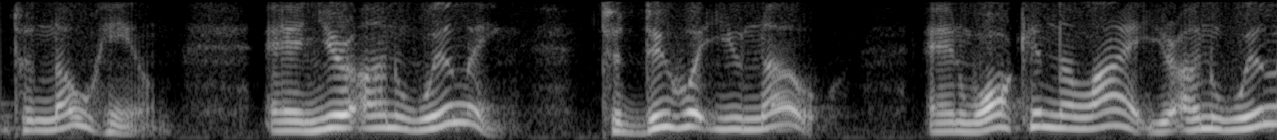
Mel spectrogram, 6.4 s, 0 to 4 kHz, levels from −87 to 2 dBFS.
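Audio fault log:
No fault to log; the speech passes through the call path as expected, with nothing above 4 kHz.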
